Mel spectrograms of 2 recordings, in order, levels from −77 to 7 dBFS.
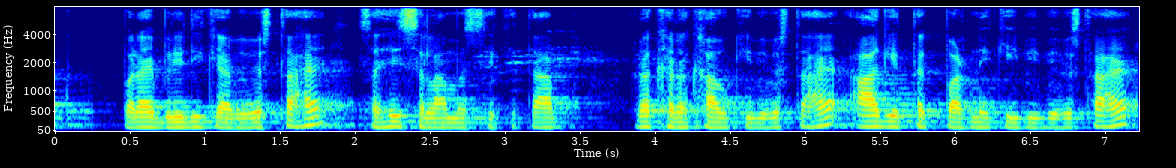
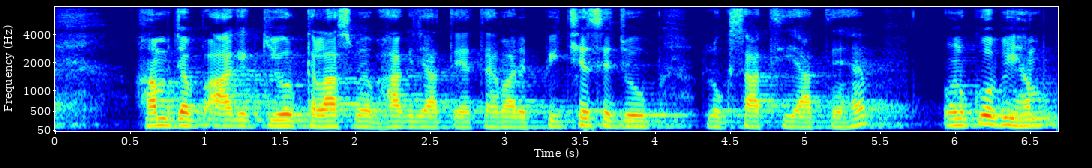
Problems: continuous background conversations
